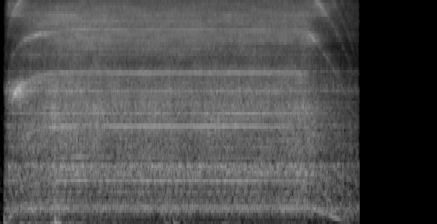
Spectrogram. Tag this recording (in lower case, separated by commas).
domestic sounds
